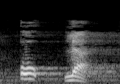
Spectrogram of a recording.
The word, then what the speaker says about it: أولى: هذه النطق يا شيخ عندنا ثلاث حروف في النطق، أولى، الهمزة مضمومة وبعدها اللام وبعدها الألف، لكن تكتب بعدها واو.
